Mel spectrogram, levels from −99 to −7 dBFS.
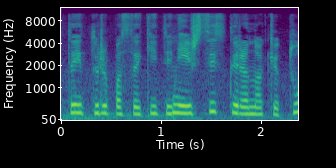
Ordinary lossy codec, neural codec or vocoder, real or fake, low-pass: AAC, 64 kbps; vocoder, 22.05 kHz, 80 mel bands, Vocos; fake; 9.9 kHz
